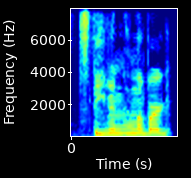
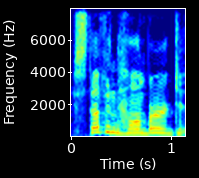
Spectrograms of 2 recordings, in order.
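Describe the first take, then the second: First: The name is said with its usual pronunciation. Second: The name is said with an unusual variant pronunciation. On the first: It is how the name is normally pronounced. The speaker calls it right. "It's Stephen Hillenburg" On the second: It imitates another person's mistaken pronunciation. The speaker calls it wrong. "it's obviously not correct"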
